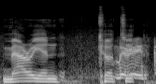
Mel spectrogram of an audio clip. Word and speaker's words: Cotillard: and tell me how to pronounce Marion Cotillard. – Cotillard from 2 Days, 1 Night.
